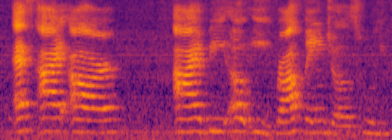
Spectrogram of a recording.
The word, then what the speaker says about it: Siriboe: But Kofi Sirgo. Cerbo? Bashir, yeah, that's his name. Who's that? What's he from? He's from Queen Sugar. I said his last name wrong. Kofi, Kofi. Absolutely not. Siriboe.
